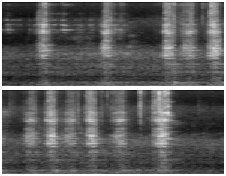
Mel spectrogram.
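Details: Wheel hub turned by hand gives a rough, rasping grind in repeated bursts, the dry gritty feel of a worn wheel bearing.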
